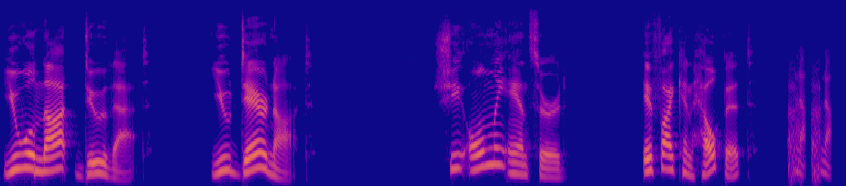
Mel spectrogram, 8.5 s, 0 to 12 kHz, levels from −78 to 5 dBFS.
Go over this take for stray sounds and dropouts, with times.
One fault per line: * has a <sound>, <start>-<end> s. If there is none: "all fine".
* has a laugh, 7.9-8.3 s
